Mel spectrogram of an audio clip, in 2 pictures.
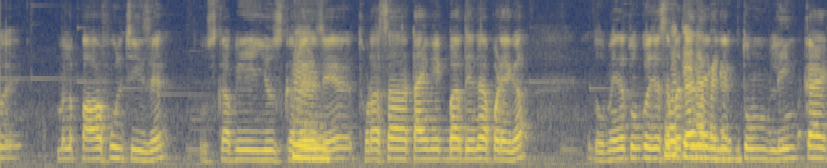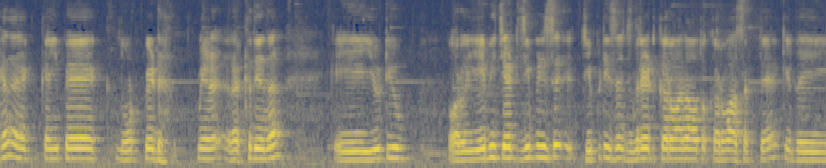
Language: Hindi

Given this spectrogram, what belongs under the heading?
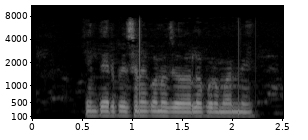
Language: Bangla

